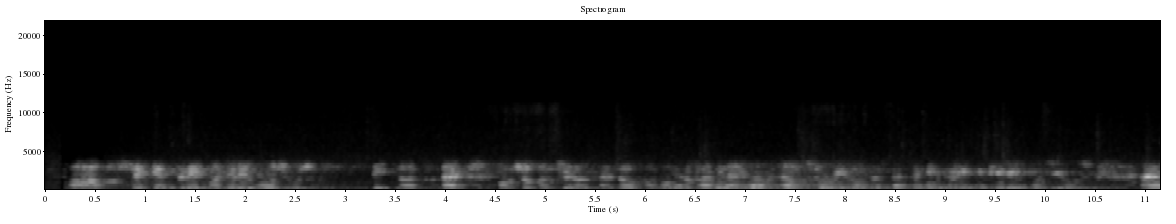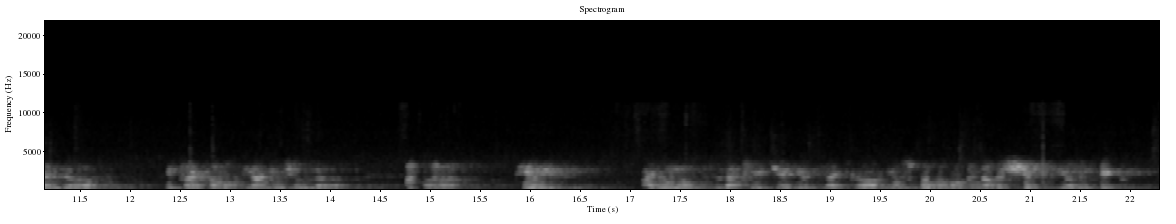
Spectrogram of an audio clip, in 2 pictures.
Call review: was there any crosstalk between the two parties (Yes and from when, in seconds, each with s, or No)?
Yes, from 6.2 s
